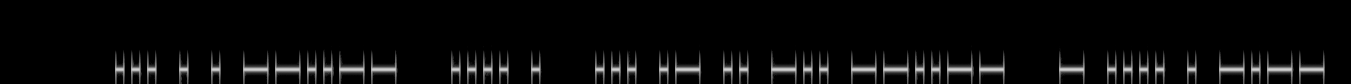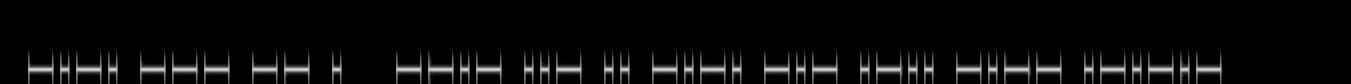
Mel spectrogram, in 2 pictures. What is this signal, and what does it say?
Morse code, heard as a keyed tone, about 15 wpm, 700 Hz. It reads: SEE, HE SAID, THEY COME QUICKLY.
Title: Sentences from Top 700 Words 15wpm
